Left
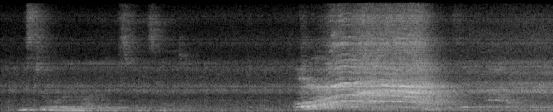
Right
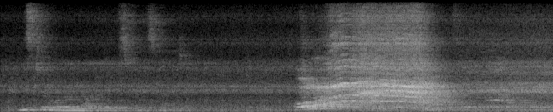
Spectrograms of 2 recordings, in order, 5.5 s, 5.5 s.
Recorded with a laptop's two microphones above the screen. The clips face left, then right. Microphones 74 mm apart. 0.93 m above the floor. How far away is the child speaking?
About 0.6 m.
